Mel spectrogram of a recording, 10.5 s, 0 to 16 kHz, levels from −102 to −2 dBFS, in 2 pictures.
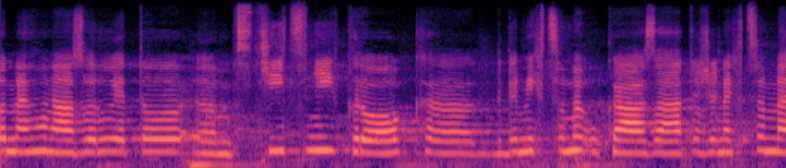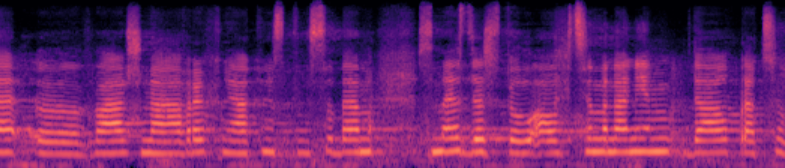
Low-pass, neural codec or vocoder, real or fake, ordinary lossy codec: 14.4 kHz; codec, 44.1 kHz, 2.6 kbps, SNAC; fake; Opus, 64 kbps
